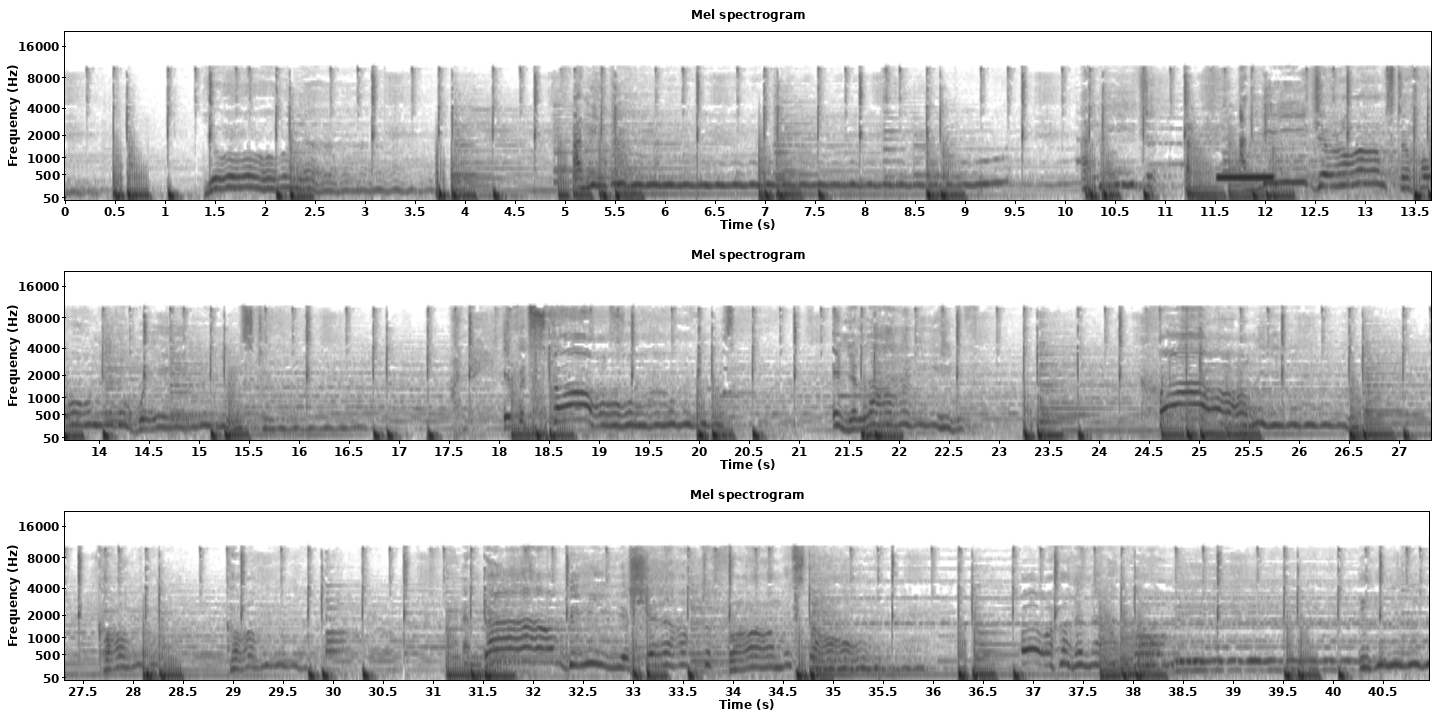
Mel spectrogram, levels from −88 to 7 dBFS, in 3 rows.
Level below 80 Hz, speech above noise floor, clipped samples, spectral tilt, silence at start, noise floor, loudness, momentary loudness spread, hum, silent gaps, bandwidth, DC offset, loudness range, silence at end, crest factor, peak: -28 dBFS; 23 dB; under 0.1%; -5.5 dB/octave; 0 s; -42 dBFS; -23 LUFS; 12 LU; none; none; 11 kHz; under 0.1%; 5 LU; 0 s; 18 dB; -4 dBFS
